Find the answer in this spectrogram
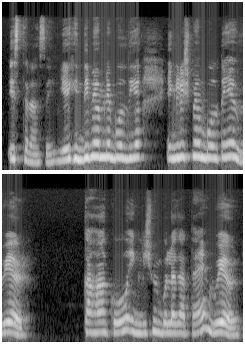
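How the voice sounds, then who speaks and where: A woman teaching a spoken language lesson. She says each example phrase slowly and carefully, and her voice drops quietly at the close of each point. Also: sits high.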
